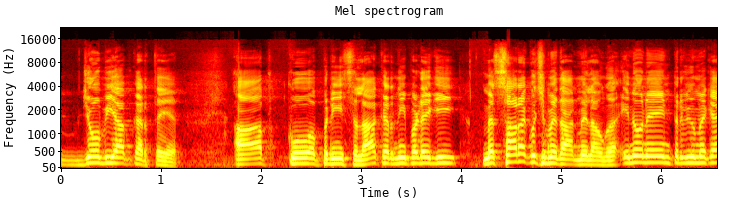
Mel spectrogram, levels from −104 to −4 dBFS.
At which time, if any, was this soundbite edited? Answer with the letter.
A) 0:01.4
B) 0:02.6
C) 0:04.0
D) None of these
C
